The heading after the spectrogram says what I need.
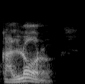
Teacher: Pero cuando no lleva tilde, como en este caso calor, pero la mayor fuerza de voz está en lor, se llama acento prosódico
